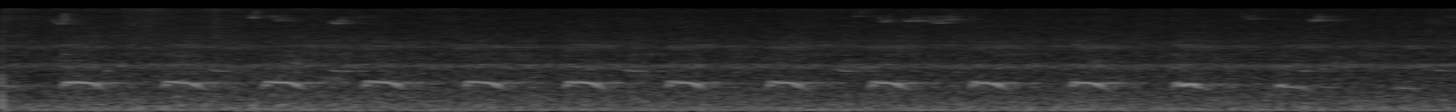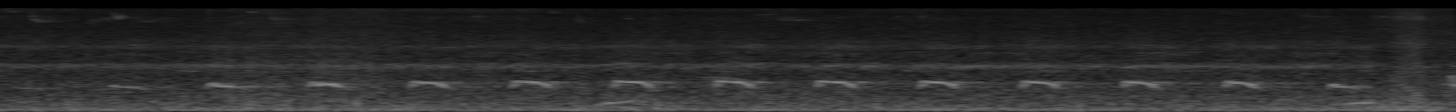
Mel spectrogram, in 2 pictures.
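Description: An unidentified night bird calling a long, even series of short clipped notes, all at one pitch, a little over two a second, faltering briefly about halfway through.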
